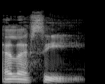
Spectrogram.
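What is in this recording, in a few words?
"lse", British English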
